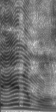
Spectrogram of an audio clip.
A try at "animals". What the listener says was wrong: Animals. Animals. Animals. You're not getting the A at the beginning. You're not getting animal. You get animal. You're just getting right to the end. anxious to get to the end. can't forget the A, dude.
